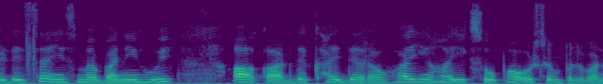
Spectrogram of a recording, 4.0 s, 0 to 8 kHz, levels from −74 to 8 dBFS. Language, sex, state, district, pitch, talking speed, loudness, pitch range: Hindi, female, Uttar Pradesh, Budaun, 225 Hz, 195 wpm, -23 LUFS, 215-235 Hz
